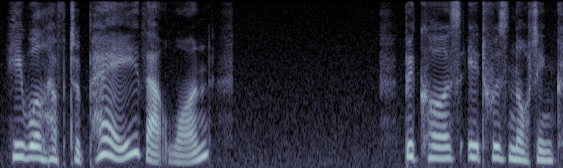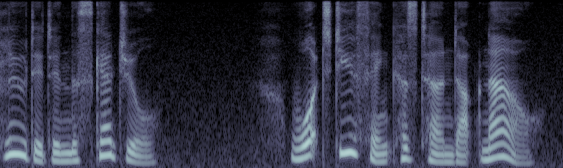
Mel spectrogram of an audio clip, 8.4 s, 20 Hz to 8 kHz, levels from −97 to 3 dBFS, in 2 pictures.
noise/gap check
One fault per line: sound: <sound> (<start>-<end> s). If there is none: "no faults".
no faults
